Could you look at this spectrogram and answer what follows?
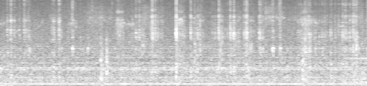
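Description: Faint, irregular scrapes and small ticks of a sharp chisel paring leftover CNC tabs off a wooden letter.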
